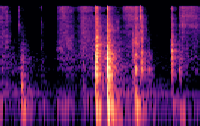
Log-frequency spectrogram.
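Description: A few sharp plastic clicks and knocks as a Fiskars paper trimmer is handled and card is laid on it to be lined up for a cut. The loudest clack comes about a second in.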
